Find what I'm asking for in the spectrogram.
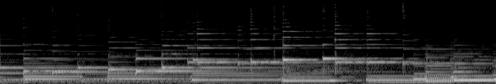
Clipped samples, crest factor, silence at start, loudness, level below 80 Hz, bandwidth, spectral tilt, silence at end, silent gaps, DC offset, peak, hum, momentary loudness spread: under 0.1%; 14 dB; 0 s; -27 LUFS; -58 dBFS; 14 kHz; -8 dB/octave; 0 s; none; under 0.1%; -12 dBFS; none; 7 LU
